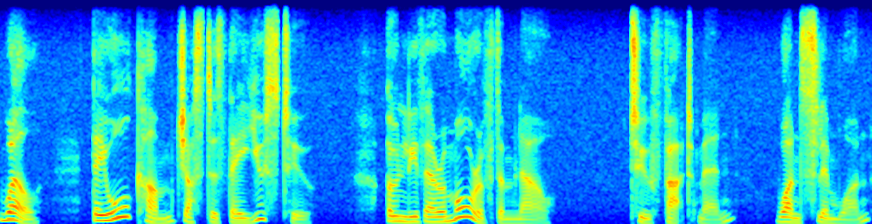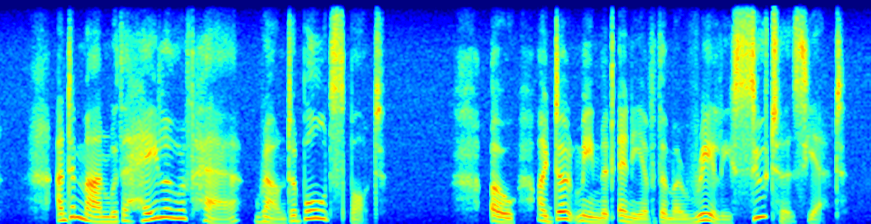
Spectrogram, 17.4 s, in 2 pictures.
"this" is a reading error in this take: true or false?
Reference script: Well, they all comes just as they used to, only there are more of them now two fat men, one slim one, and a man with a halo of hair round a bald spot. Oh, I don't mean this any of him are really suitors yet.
true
